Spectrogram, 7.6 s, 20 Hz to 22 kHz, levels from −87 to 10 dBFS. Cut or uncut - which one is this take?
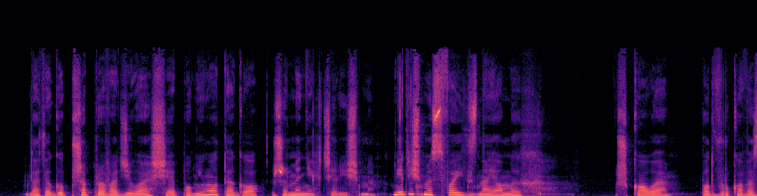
cut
